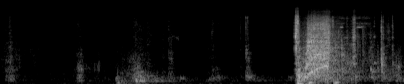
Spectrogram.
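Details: 1979 John Deere Model 68 riding mower being revived after years unused: short, strong starter spin-up engaging cleanly without grinding following handling clatter; starter works, fuel line still to change.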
